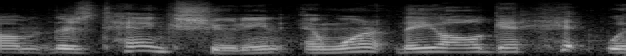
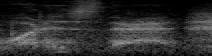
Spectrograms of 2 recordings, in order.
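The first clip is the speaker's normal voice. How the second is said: unvoiced hushed whisper; 7 dB quieter than usual. Kid hears a noise, whispering. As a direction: breathe it like a scared kid. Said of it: "he's like".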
